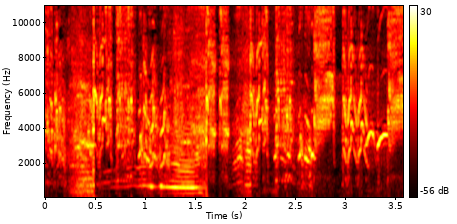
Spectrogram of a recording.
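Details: Male and female lories playing excitedly in courtship, the female prompting the male to bite a hand; rasping squawks with nasal buzzy notes and short rising whistles, in quick bursts separated by brief pauses.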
